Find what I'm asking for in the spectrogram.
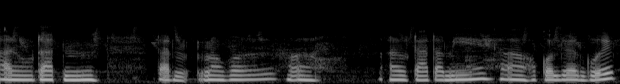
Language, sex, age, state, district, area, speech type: Assamese, female, 30-45, Assam, Dibrugarh, rural, spontaneous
